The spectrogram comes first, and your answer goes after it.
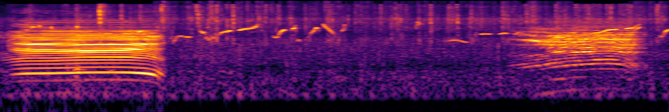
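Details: Tame cows herded toward green pasture in the morning, running happily: a loud, long harmonic moo lasting over a second, then a pause full of small bird chirps before a second, softer drawn-out moo near the end.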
